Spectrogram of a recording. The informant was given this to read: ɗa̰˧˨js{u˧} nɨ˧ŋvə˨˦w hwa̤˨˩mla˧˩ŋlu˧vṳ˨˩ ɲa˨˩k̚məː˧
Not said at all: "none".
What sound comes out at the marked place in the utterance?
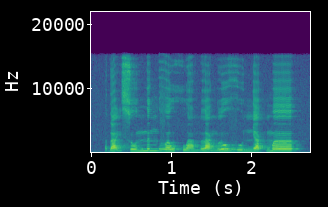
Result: u˧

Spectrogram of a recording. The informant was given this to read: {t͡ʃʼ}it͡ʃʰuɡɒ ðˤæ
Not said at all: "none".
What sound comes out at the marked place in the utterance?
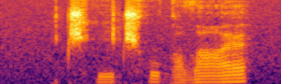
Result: t͡ʃʰ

